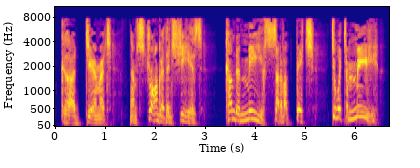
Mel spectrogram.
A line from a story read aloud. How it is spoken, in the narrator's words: growled furiously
